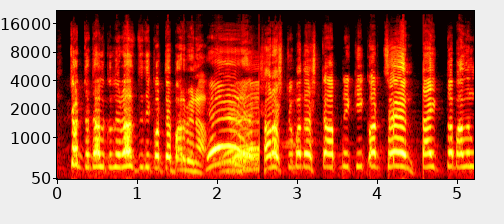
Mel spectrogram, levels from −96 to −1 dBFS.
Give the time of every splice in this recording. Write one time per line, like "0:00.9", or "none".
0:02.5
